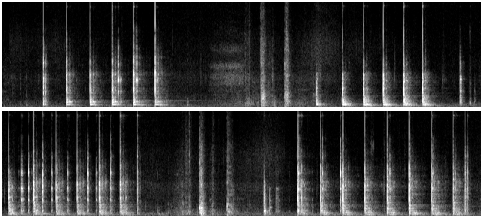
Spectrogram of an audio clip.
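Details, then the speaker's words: John Deere mini excavator bottom track rollers, which were squeaking, hammer-tapped at about three taps a second. One roller answers slightly duller than the rest. Owner wonders if the rollers are seized and plans to replace them. "both that one sounds a little different I wonder if they're all seized let me go check the other side"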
